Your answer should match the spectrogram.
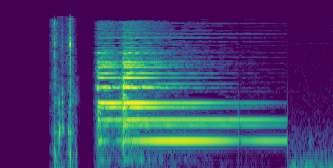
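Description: Subscribe-animation sound effect: a quick mouse click, then a bright notification-bell ding that rings out for over a second and cuts off suddenly.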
